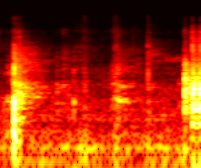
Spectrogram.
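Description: Small product packaging being handled: a sharp click about a fifth of a second in, a few faint ticks, then a loud rustle near the end.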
